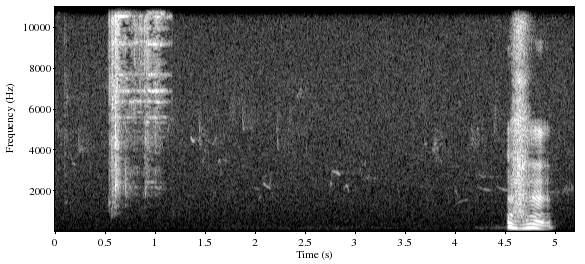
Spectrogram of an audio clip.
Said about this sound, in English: What did I just do? Oh, I just threw our car keys out in the middle of that giant field.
